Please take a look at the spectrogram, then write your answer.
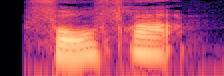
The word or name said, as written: forfra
